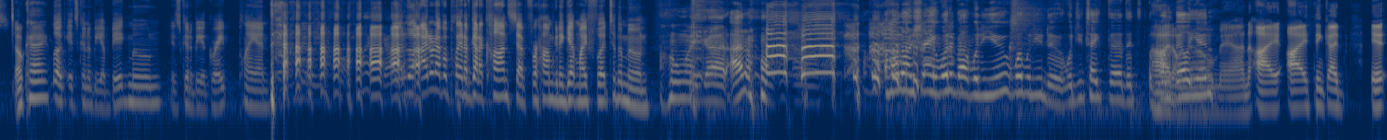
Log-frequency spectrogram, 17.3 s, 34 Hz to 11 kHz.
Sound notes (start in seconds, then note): 3.4 laughs; 9.3 everyone laughs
